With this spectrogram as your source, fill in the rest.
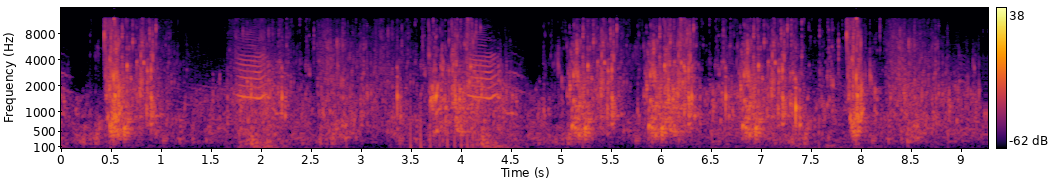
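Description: Water splashes and churns in bursts as a shark bites its prey.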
